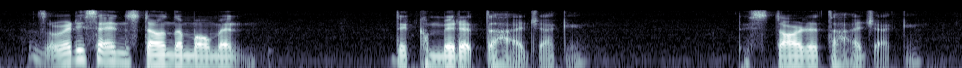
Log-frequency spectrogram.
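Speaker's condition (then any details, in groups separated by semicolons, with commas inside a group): No condition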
